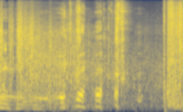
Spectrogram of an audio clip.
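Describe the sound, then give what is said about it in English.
A fireworks sound effect: a loud, rapid string of crackling bangs and pops bursting over a couple of seconds, ending in a sharp final blast, with voices faintly mixed in. “Give me fireworks.”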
